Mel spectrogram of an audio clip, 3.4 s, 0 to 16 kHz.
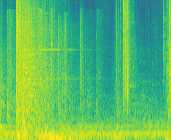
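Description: Gunfire in Fallout 4, a sharp close burst of shots followed by a few more scattered cracks and decaying rumble, loud at first then fading under background game ambience.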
